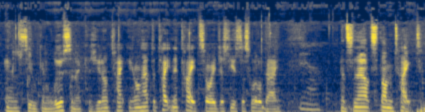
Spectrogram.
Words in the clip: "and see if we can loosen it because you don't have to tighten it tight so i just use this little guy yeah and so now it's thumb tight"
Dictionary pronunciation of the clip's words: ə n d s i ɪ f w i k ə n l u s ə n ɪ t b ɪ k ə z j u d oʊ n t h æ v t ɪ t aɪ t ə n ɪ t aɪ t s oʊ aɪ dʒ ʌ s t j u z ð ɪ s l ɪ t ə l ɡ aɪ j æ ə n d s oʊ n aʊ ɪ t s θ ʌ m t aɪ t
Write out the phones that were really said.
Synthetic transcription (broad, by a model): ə n s i w i k ə n l u s ə n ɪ t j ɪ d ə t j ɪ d oʊ n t h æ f t ɪ t aɪ t n ɪ t aɪ t s oʊ aɪ dʒ ʌ s t j u z ð ɪ s l ɪ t l ɡ aɪ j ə n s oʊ n aʊ ɪ t s θ ʌ m t aɪ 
